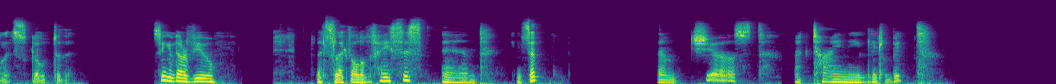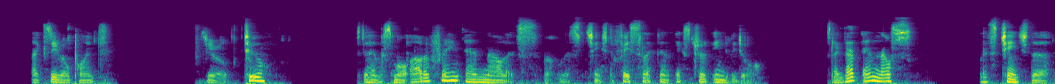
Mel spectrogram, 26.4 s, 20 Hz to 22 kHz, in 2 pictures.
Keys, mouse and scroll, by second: 2.9 KP_Divide, 3.6 a, 11.6 i, 17.6 middle click, 24.1 s, 24.7 right click.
